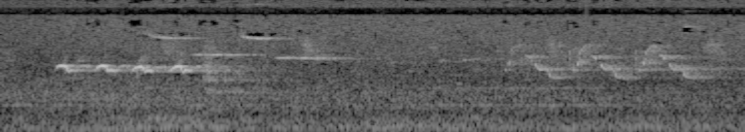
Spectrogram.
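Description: Faint birdsong over a low background hiss: a short trill about half a second in, a few thin whistled notes, then a quick series of three or four downslurred chirps near the end.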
